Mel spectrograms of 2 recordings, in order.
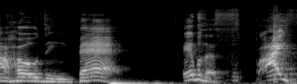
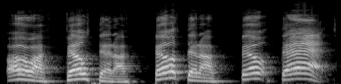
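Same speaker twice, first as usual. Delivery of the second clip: loud, high, FELT punched on each repeat; impassioned insistence; 7 semitones higher, 6 dB louder than usual. Real, not acted. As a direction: hit FELT harder each time, stretching the last THAT. Insists how deeply it moved her.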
